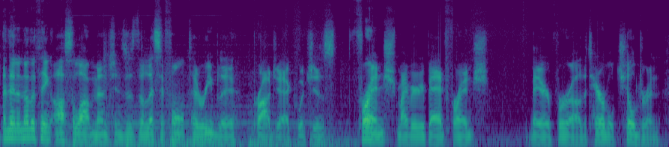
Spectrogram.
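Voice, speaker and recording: A man's voice: fairly low pitch, normal speed, fairly bright tone. A man giving casual let's play commentary, explaining game lore in a conversational, rambling way. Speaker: let's player. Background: game music and audio.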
